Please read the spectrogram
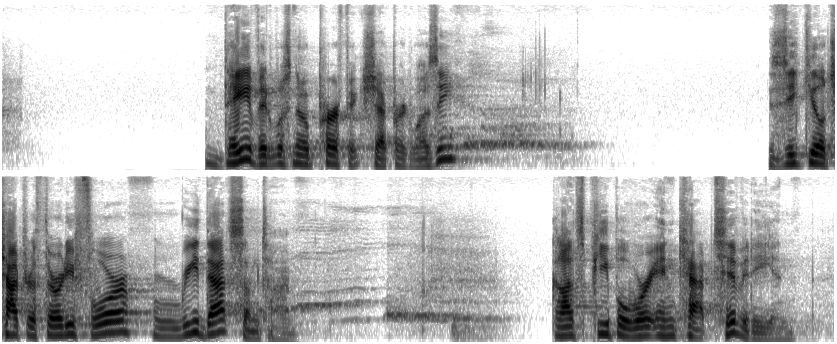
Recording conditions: large echoing room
